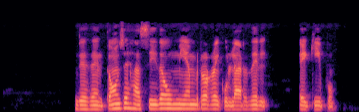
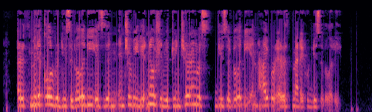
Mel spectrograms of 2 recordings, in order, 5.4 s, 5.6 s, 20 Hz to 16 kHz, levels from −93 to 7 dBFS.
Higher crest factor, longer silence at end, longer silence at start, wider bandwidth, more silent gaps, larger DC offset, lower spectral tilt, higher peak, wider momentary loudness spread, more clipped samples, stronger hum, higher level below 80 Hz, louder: about the same, 18 dB vs 18 dB; about the same, 0.4 s vs 0.5 s; first, 1.1 s vs 0.25 s; second, 7.8 kHz vs 12 kHz; neither; neither; first, -5.5 dB/octave vs -3 dB/octave; about the same, -2 dBFS vs -4 dBFS; about the same, 7 LU vs 7 LU; neither; neither; second, -56 dBFS vs -46 dBFS; first, -17 LUFS vs -20 LUFS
